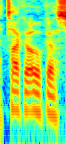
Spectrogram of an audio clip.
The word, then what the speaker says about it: Takaoka: In honor of Vancouver's Japanese keeper, Yohei Takahoma. I believe that's how you pronounce his name. – Takahoma. – Yeah. Takaoka? – Yeah. – Takaoka. Sorry. Yohei Takaoka.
